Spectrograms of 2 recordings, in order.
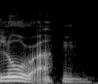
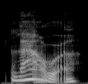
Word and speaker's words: Laura: that's the other thing my name is Laura if you're English and it is spelled the same way of as as my actual name which is laara which is the Italian way of saying Laura so from the moment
